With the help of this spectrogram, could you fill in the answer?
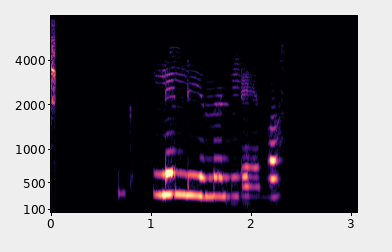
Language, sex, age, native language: Icelandic, female, 10, Icelandic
